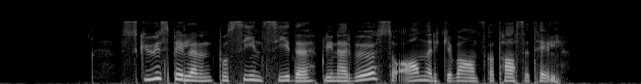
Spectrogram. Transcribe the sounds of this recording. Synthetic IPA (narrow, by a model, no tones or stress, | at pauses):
skʉːəspɪlæən̩pʰoːsiːnsiːd̪əb̥liːɳæɾʋøːso̰ːʔɑ̰ːnəɾɪkəʋɑːɑnskɑt̪ʰɑːsɛɪt̪ʰɪl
